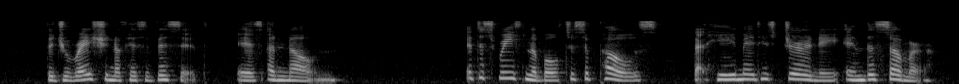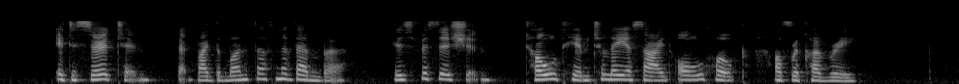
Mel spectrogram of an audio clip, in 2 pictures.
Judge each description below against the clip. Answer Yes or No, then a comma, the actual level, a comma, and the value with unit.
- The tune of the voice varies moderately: Yes, average, 3.2 semitones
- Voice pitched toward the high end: Yes, high, 210 Hz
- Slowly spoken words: Yes, slow, 130 wpm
